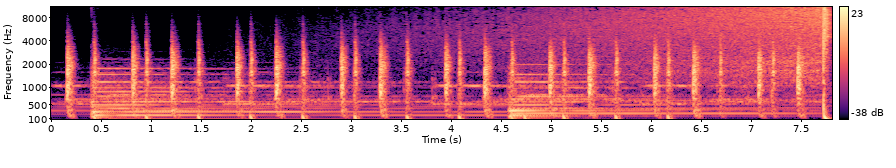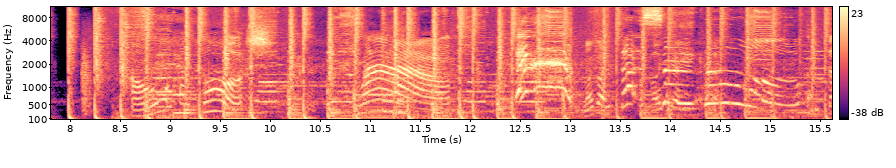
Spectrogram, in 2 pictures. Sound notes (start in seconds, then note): 12.4 screaming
